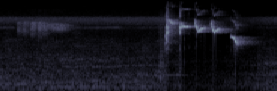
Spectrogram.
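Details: Orange-headed thrush's ngeplong song in the morning, played to get lazy birds singing: a short faint buzz, silence, then four or five piercing high whistled notes ending in a falling slur.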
